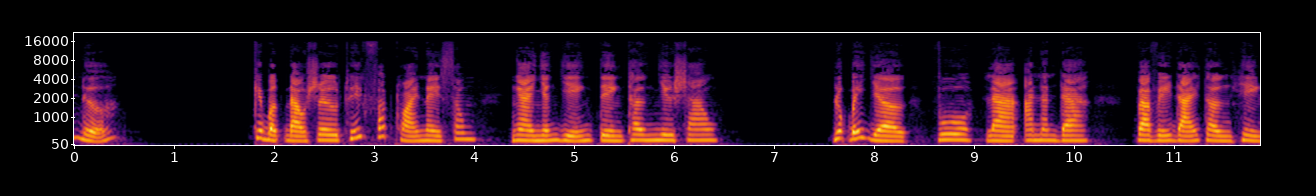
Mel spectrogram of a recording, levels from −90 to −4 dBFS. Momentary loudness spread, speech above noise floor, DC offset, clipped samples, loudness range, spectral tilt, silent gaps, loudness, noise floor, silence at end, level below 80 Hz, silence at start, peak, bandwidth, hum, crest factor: 10 LU; 63 dB; under 0.1%; under 0.1%; 2 LU; -7 dB/octave; none; -21 LUFS; -83 dBFS; 0 s; -62 dBFS; 0 s; -2 dBFS; 9 kHz; none; 20 dB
